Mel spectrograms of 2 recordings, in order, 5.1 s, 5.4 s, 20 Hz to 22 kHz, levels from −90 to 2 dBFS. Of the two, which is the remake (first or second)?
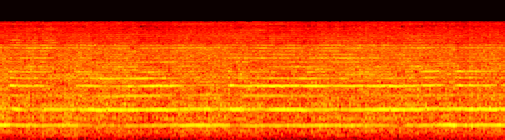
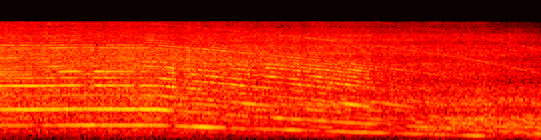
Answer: first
